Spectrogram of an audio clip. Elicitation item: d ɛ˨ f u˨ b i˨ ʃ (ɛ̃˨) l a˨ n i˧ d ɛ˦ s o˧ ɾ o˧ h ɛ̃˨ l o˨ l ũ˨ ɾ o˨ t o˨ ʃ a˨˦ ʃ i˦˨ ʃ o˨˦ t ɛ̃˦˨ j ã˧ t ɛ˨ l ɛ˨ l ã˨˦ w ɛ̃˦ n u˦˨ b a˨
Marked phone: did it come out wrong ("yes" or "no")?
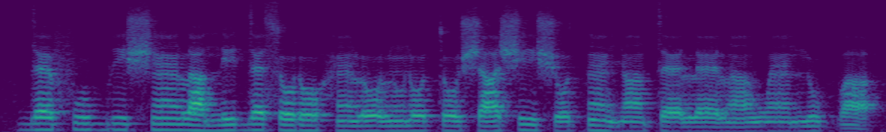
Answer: no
